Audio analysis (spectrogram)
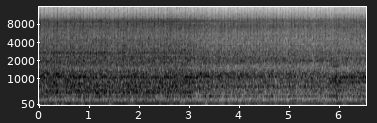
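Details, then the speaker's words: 2001 Pontiac Aztek just after a PCV valve replacement, which had been shaking and missing: idle briefly turns steady and even on all six cylinders after something near the coils or wires is touched; the fault is intermittent. "running really smooth now she's perfectly fine"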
